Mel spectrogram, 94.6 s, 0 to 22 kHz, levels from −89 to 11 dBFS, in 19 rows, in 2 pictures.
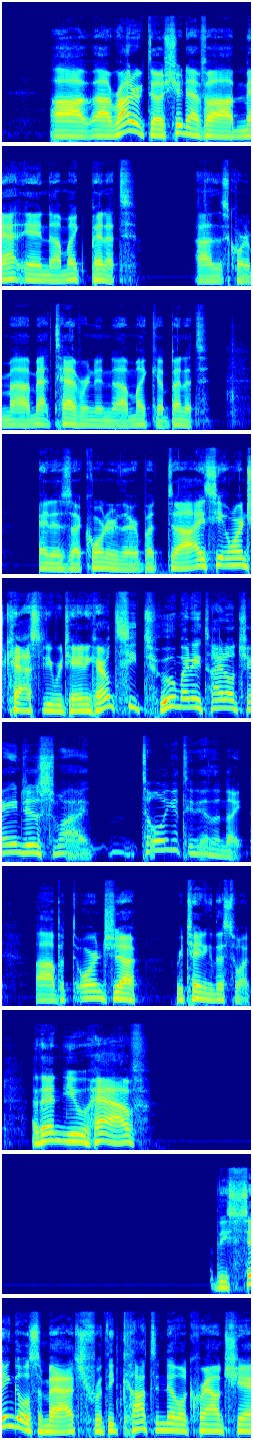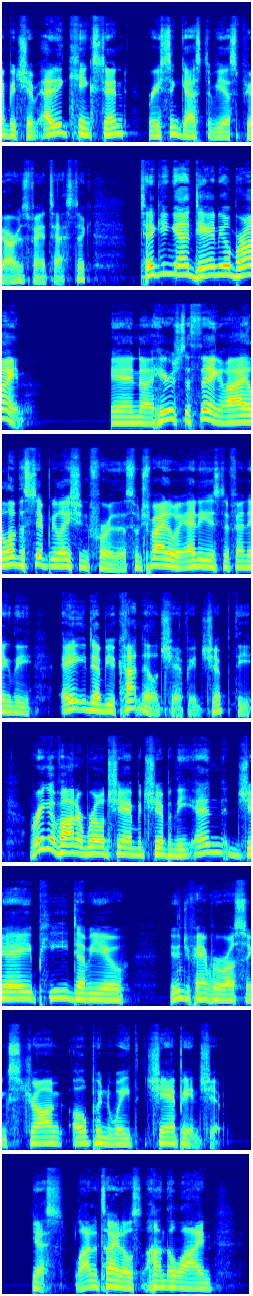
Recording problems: wrong speed, natural pitch; too slow; 0.5 times normal speed

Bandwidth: 15 kHz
